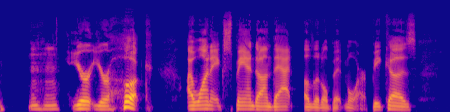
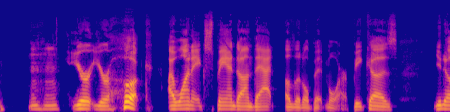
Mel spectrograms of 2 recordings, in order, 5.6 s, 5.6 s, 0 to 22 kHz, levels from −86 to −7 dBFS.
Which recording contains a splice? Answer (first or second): second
